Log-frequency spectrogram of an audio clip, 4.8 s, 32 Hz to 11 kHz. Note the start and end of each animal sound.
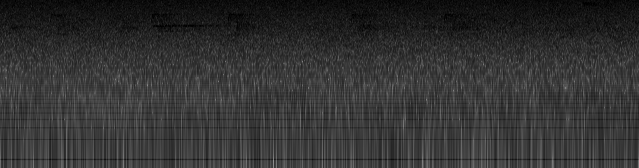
0.9s-1.7s: Black-throated Green Warbler (Setophaga virens)
1.0s-2.0s: Least Flycatcher (Empidonax minimus)
2.5s-3.6s: Least Flycatcher (Empidonax minimus)

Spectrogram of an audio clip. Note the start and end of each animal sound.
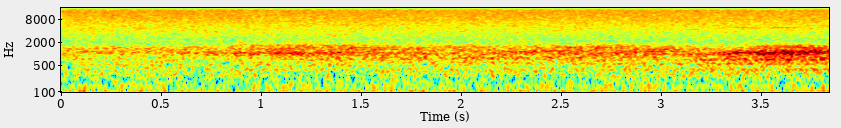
3.1s-3.7s: Black-throated Green Warbler (Setophaga virens)

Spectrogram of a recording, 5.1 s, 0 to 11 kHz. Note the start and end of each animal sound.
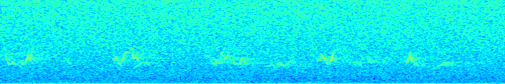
0.0s-5.1s: Red-eyed Vireo (Vireo olivaceus)

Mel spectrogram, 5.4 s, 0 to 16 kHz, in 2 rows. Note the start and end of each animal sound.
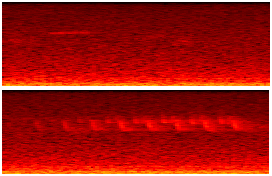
0.0s-1.2s: Black-throated Green Warbler (Setophaga virens)
2.9s-5.4s: Ovenbird (Seiurus aurocapilla)

